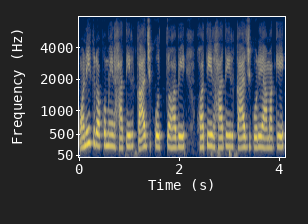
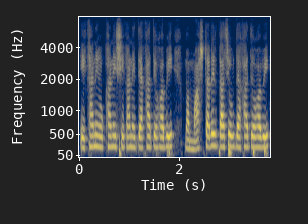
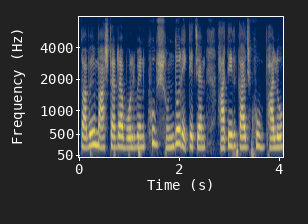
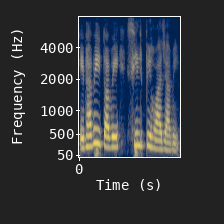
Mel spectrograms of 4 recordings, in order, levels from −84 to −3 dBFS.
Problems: none marked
